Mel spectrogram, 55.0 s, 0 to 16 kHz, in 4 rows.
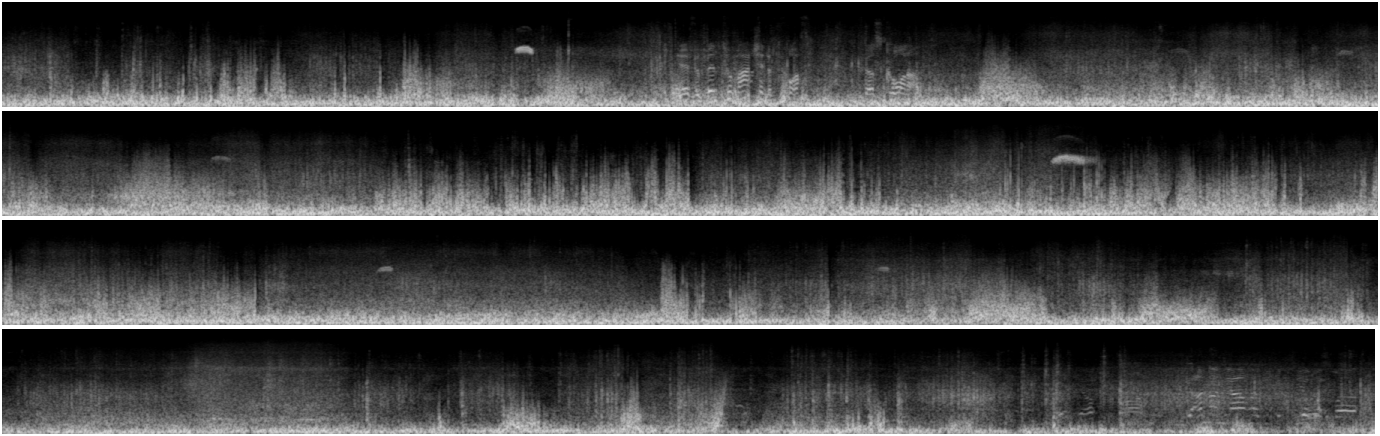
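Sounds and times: bike rattling and knocking: 0:00.0 - 0:55.0
tyres on dirt and gravel: 0:00.0 - 0:55.0
wind buffeting microphone: 0:00.0 - 0:55.0.

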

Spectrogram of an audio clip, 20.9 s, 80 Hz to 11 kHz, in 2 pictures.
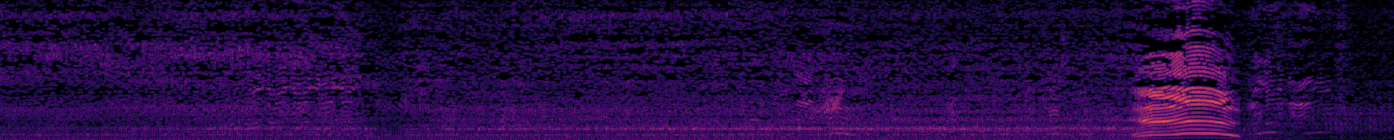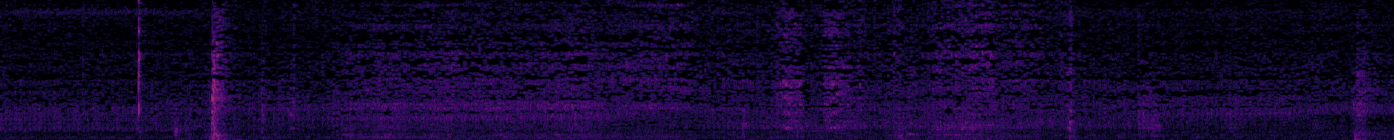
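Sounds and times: backhoe diesel engine running: 0:00.0 - 0:20.9.

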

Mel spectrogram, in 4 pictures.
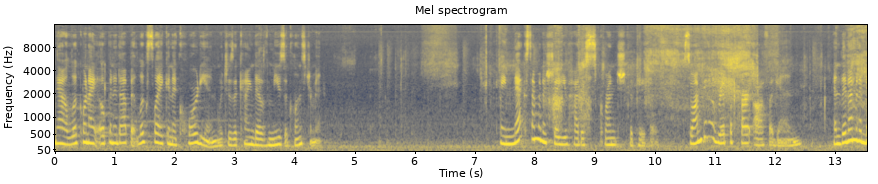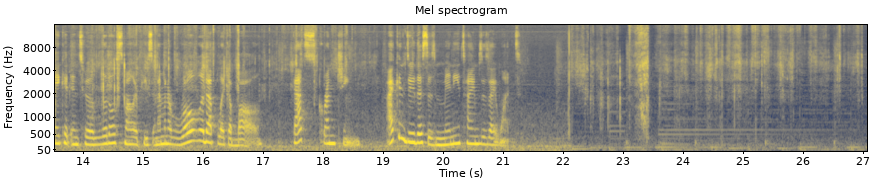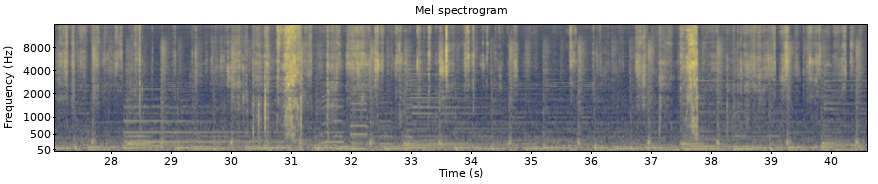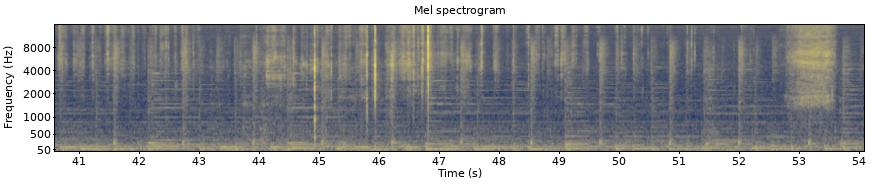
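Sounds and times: soft background music: 0:00.0 - 0:54.0
paper crinkling and rustling: 0:05.3 - 0:17.5, 0:22.1 - 0:28.6, 0:29.3 - 0:34.3, 0:44.0 - 0:47.6
paper ripping: 0:05.3 - 0:18.0, 0:22.1 - 0:28.7, 0:29.6 - 0:34.4, 0:36.7 - 0:40.8, 0:44.1 - 0:47.7, 0:52.8 - 0:53.6.

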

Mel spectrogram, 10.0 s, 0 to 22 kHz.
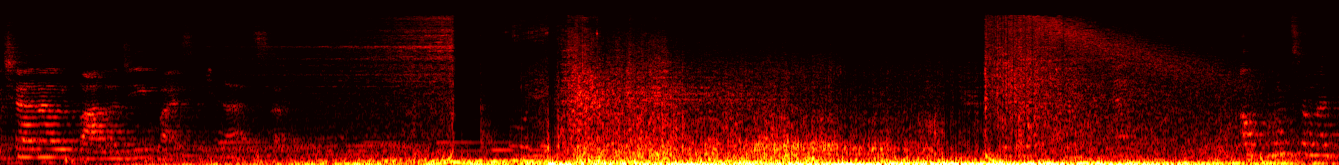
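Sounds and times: music: 0:00.0 - 0:05.4
deep rumbling boom: 0:00.5 - 0:10.0
loud rushing whoosh: 0:01.6 - 0:09.6.

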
